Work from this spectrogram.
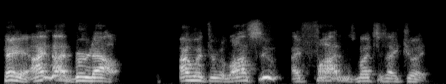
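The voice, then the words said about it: Hoarse, strained voice. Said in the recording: “Kind of lost my voice here a little bit.”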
